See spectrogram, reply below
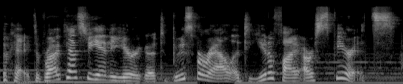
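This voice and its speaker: A woman voicing a politely composed male ship attendant with formal, measured, courteous speech in a visual novel game. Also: fairly low pitch, big pitch swings, a bit bright, soft background music, low-quality recording.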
